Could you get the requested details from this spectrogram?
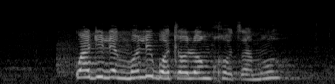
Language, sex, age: Tswana, female, 18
